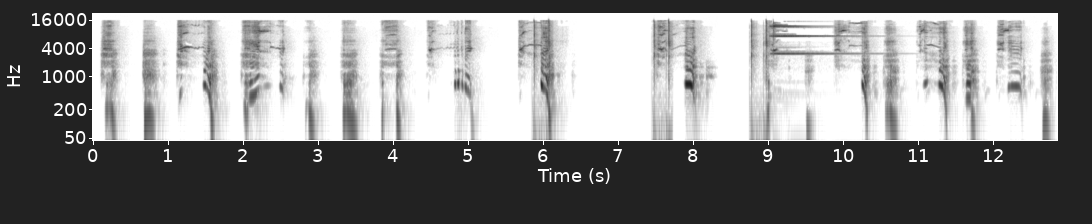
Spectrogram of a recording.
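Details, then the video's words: Dog grunting, panting and whining up close, a run of quick low grunts and breathy pants with a few brief high squeaks, plus a couple of sharp knocks and a faint ringing tone near the middle. "A Dog Grunting and Panting"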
